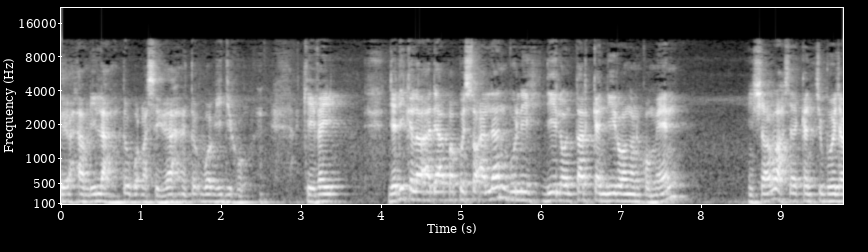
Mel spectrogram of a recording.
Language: Malay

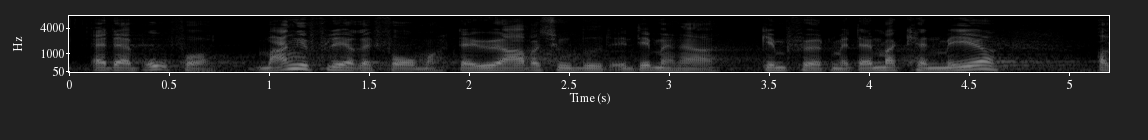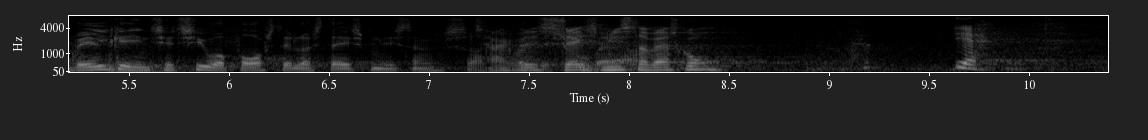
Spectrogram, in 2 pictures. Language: Danish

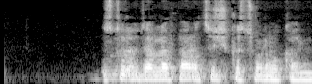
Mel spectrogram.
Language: Pashto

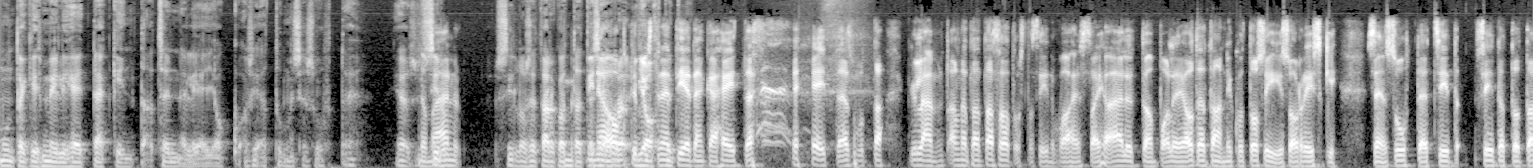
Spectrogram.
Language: Finnish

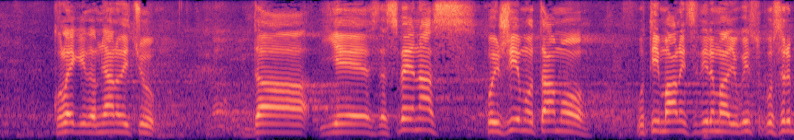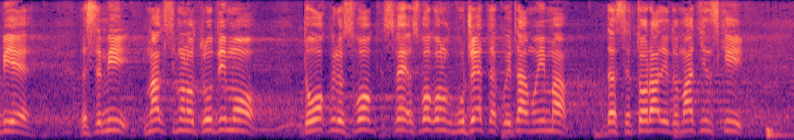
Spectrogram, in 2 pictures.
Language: Serbian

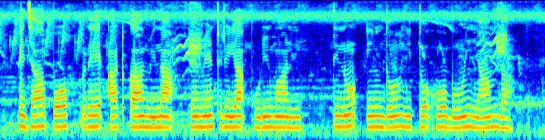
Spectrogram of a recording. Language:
Santali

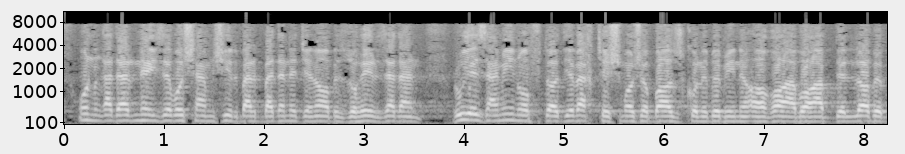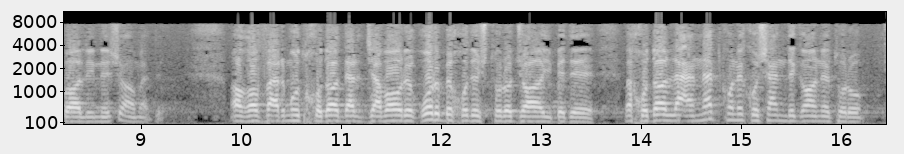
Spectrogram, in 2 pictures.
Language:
Persian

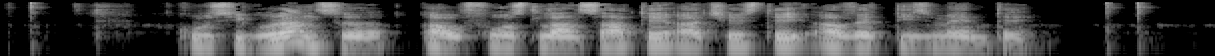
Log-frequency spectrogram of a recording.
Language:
Romanian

